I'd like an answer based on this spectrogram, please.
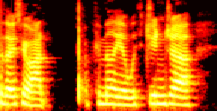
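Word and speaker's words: Jinja: so with DBT and I think it's pronounced Ginger but it's with a J which is basically like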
